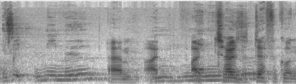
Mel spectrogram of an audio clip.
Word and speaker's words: Nemu: Is it Nemu? I chose a difficult name to pronounce. You should, yeah. Nice. Nemu.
